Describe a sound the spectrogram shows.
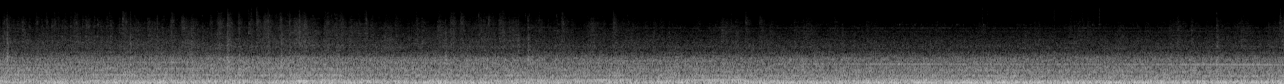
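A vehicle's engine hums steadily with road rumble from inside a moving vehicle.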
